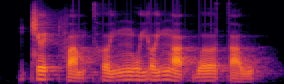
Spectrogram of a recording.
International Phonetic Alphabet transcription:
c e˦˥ t̚ f a˨˩˨ m t̪ʰ ə˨˩˦ j ŋ u˧ j ə˧˥ j ŋ a˨˩ k̚ w əː˧ t̪ a˨˩˨ w

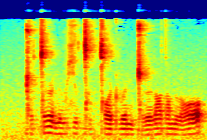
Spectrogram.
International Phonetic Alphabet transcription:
ɡ͡ǁ o ɡ͡ǀ ə˞ n ɯ v ɕ ɯ ɡ͡ǀ ɯ ǀ ɔ ɖ v ə˞ n ɡ͡ǁ ə˞ l ɔ dˤ o m l ɔ

